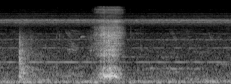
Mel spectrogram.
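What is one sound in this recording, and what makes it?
A man sniffs loudly.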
